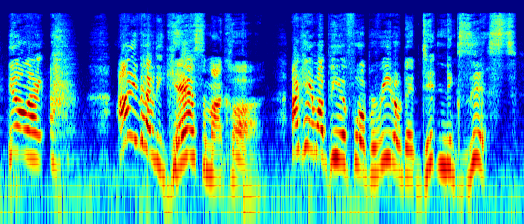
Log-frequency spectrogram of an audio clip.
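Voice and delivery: high, loud, aggrieved complaint; hammed-up exasperation. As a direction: play up the outrage of a wasted trip. Exasperated complaint over wasted trip.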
